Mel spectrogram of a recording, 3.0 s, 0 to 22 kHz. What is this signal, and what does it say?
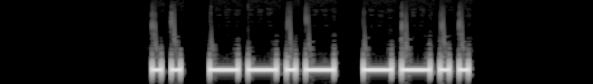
Morse code, heard as a keyed tone, about 25 wpm, 700 Hz. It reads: IQZ
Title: USA Call Sign Postfixes - 3 Letters 25wpm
